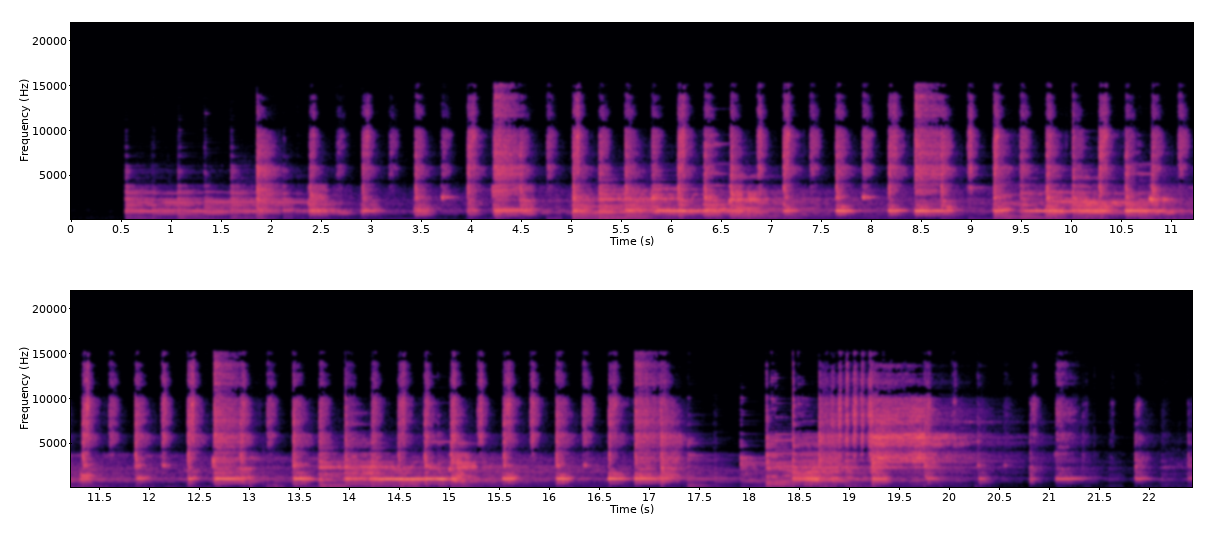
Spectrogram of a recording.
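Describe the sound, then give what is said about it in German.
Tango music plays on its own, with crisp staccato accents driving a steady rhythm and bright, reedy melodic lines, loud throughout apart from a brief dip near the end. “Also Leute, jetzt kommt tolle Musik, wir kommen jetzt alle in die meditative Stimmung und äh, ja, kommen alle wieder runter genau.”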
